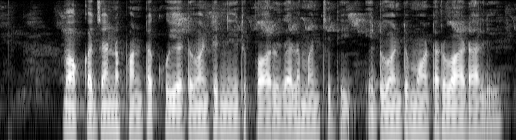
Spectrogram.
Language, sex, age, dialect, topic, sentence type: Telugu, male, 18-24, Utterandhra, agriculture, question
